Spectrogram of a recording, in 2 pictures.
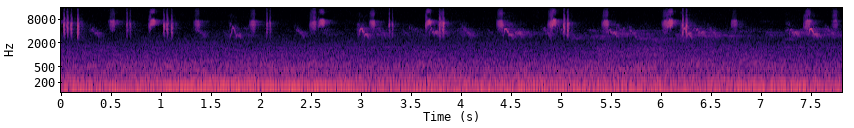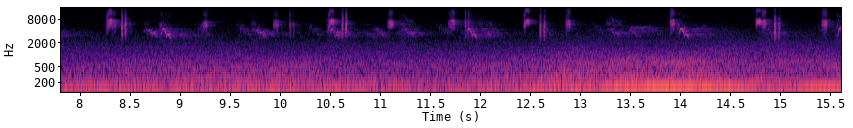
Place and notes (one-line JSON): {"title": "Rue Jacques Cartier, Aix-les-Bains, France - Nouveaux nés", "date": "2022-06-16 12:00:00", "description": "Jeunes rouges-queues, sortis du nid nourris par leur mère.", "latitude": "45.70", "longitude": "5.89", "altitude": "235", "timezone": "Europe/Paris"}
